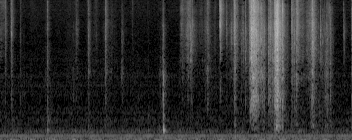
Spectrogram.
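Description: Foil Panini football card pack crinkling and being torn open by hand, loudest about five seconds in, after scattered light clicks of cards being handled.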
